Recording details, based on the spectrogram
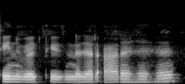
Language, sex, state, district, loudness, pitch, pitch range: Hindi, male, Jharkhand, Palamu, -17 LUFS, 125 Hz, 120-130 Hz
